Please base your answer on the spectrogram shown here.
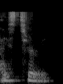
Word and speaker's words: history: history, History, nggak ada O ini sama sekali ya.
